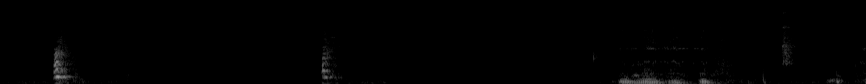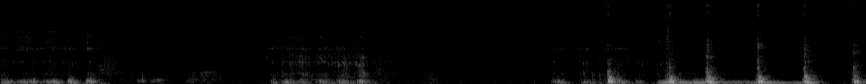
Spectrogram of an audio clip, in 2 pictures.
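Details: Sleeping dogs snoring, with rough, breathy low rumbles in long drawn stretches every few seconds after a quiet start with two faint clicks, the later rumbles more broken and rasping.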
